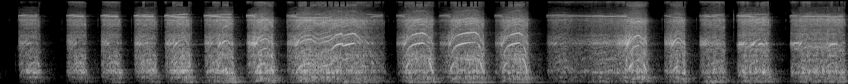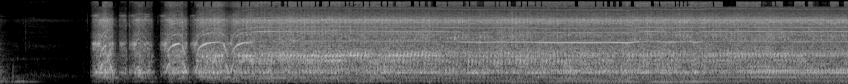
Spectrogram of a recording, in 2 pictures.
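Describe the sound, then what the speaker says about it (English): Power drill boring 3/8 inch holes into the airbox of a 2005 BMW X5 e53 4.8is during a cold air intake install, with many short close bursts, a brief pause, then one long continuous run. "after we drill our 3/8 inch holes there"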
